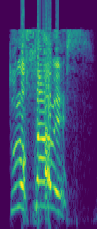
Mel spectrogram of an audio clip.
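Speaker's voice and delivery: loud, slow, each word pressed hard; very slow shout. Real, not acted. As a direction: drive it home at full force. Preacher confronts the listener.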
